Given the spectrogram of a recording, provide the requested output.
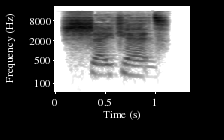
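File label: British female Shake it; beanstalk audio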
